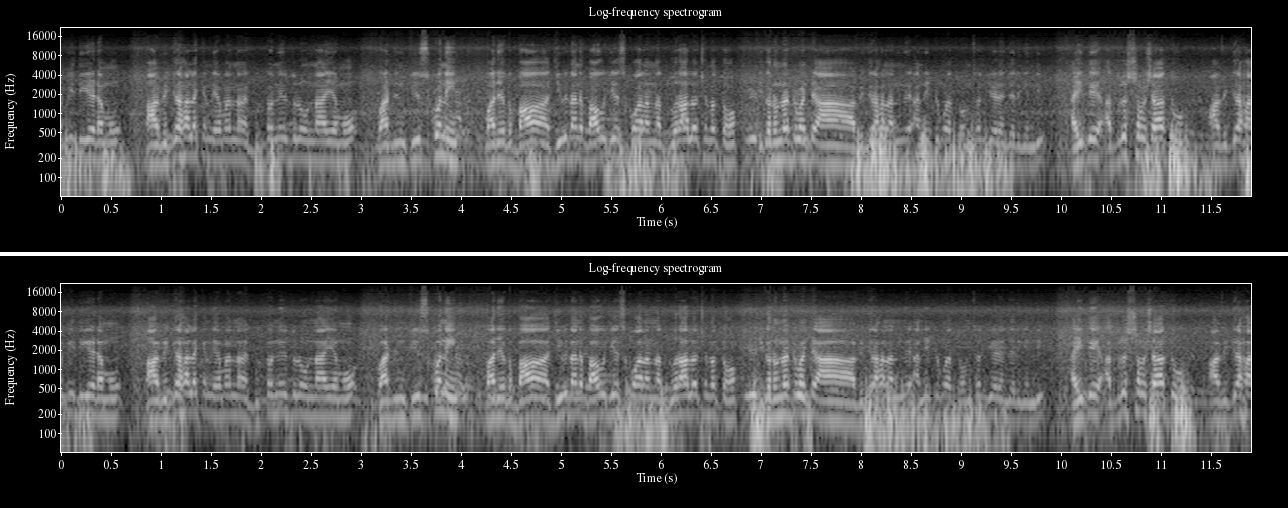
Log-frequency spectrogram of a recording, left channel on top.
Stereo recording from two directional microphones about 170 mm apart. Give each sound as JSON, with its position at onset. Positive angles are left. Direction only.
{"t": 0.9, "sound": "speech", "side_deg": 20}
{"t": 10.1, "sound": "speech", "side_deg": 20}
